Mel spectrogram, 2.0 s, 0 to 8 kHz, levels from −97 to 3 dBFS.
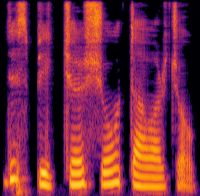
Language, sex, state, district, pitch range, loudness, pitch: English, female, Arunachal Pradesh, Lower Dibang Valley, 155-190 Hz, -14 LUFS, 180 Hz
